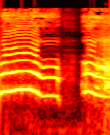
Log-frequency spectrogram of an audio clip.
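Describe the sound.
A voice imitates a big black dog crying rather than barking at a family's front gate in a yard, two long, wavering howls, the first sustained and slightly falling, then a brief pause before a second rising, whimpering wail.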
